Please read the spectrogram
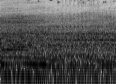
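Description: A motor vehicle's engine running nearby with a steady hum, fading slightly near the end.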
